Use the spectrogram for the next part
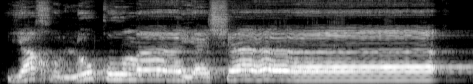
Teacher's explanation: ما میں الف مدہ ایک الف کے برابر کھینچیں گے۔ یشا میں مد متصل سے 3-4 الف کے برابر کھینچیں گے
